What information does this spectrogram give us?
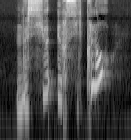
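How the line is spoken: Exclaiming. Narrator (French): s'écria Miss Campbell

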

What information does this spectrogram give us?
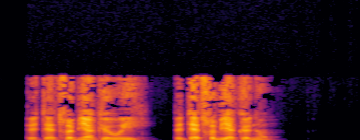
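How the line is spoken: Shrewd tone. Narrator (French): dit l'homme d'un ton avisé

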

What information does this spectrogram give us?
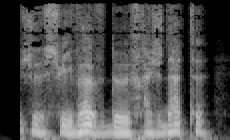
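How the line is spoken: Plain. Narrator (French): dit-elle

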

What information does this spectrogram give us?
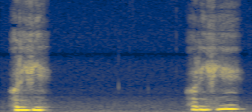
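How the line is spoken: Murmured. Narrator (French): murmura-t-elle

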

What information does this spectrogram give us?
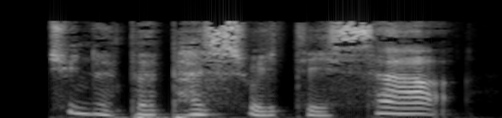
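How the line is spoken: Moaned. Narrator (French): gémit-il

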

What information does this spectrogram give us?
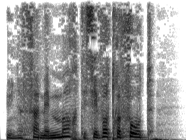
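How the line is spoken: Exclaimed. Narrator (French): s'exclama-t-il

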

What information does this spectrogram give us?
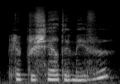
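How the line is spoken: Murmuring to herself. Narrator (French): murmura Miss Campbell, comme si elle se fût répondue à elle-même

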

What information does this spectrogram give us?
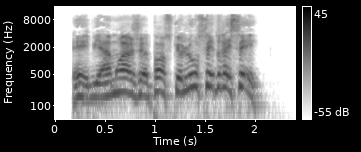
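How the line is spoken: Furious sailor. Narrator (French): déclara un marin d'un ton furieux

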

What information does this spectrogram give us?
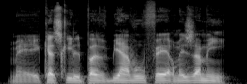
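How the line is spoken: Loud growling. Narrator (French): gronda MacMurdo d'une voix qui fit tourner toutes les têtes dans le compartiment

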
